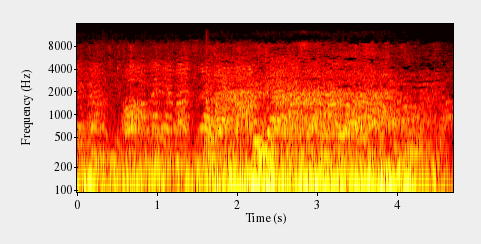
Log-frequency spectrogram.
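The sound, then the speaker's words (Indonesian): A large anti-government protest crowd in Iran on Sunday night, on the second day of demonstrations against the military, shouts and chants together in a dense, continuous roar, growing louder midway and holding steady with overlapping yells and no single clear voice. “Protes-protes anti-pemerintah pecah lagi Minggu malam di Iran, memasuki hari kedua demonstrasi menentang militer.”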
